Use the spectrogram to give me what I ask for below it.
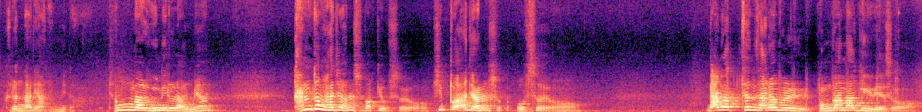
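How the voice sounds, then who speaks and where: A male pastor with a Gyeongsang accent preaching a sermon with passion, his voice swinging between loud highs and hushed lows. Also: gravelly. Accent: Gyeongsang Korean. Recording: echoey church room, tinny phone-like sound.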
